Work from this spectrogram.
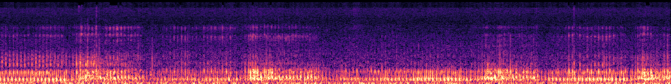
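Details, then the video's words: Calming purr of a domestic cat; soft buzzing rumble rising and falling with each breath, louder swells near the middle and end, otherwise quiet. "Purring cat | Calming Relaxing Nature Sound"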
